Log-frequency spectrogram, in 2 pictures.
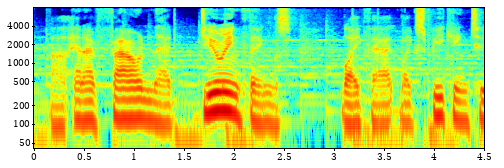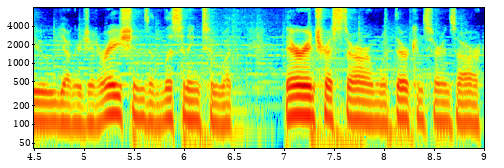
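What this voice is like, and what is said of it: Raspy, worn voice. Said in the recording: “aftermath of a pretty intense asthma attack ... my voice is uh, a little raspy and worn”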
